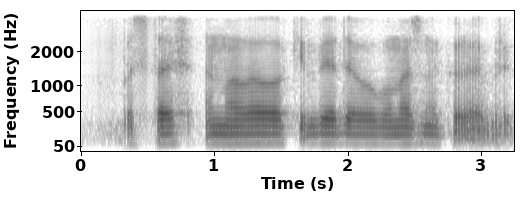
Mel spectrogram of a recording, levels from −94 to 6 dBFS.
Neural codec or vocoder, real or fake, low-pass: codec, 24 kHz, 0.5 kbps, DualCodec; fake; 3.6 kHz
